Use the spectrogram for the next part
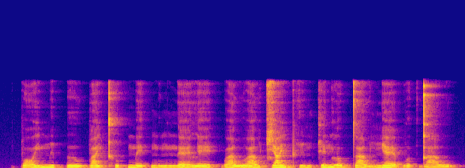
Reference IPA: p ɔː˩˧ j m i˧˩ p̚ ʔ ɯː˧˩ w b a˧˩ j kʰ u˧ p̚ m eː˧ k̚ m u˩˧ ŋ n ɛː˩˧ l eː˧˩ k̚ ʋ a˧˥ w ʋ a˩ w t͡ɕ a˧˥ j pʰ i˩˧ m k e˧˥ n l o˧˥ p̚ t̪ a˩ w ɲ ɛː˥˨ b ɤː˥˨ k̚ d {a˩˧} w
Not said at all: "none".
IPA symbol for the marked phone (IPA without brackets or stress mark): a˩˧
